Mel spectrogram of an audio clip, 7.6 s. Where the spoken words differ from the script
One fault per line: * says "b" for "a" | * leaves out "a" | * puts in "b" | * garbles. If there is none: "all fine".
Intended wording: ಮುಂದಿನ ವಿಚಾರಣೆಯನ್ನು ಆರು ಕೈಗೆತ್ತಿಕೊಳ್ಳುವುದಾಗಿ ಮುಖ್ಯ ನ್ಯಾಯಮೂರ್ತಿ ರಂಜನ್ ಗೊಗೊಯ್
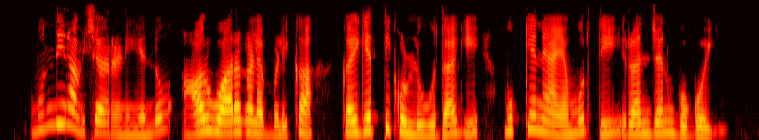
* puts in "ವಾರಗಳ ಬಳಿಕ"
